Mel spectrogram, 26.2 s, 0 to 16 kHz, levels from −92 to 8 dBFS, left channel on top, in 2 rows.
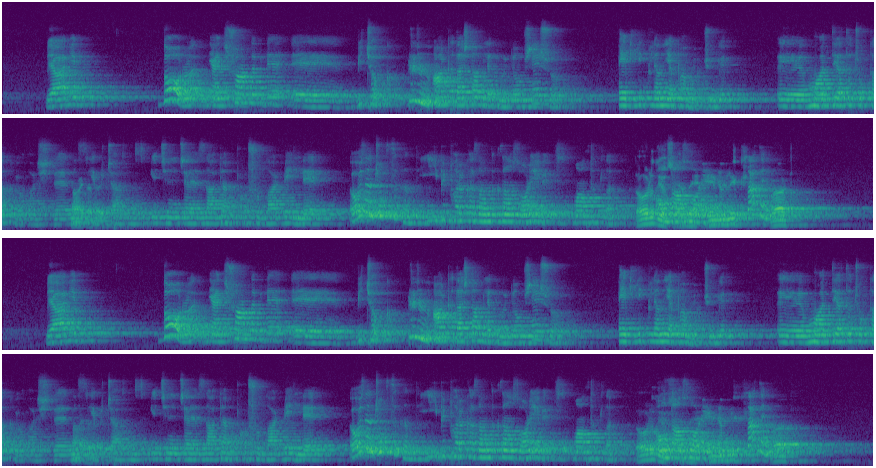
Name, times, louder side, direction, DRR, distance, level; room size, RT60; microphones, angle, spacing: voice 1, 0.7-1.2 2.3-5.6 6.1-8.4 9.2-10.8 11.6-17.8 18.3-22.2 22.9-24.7, equal, 5° right, 0 dB, 0.9 m, -33 dB
voice 2, 14.1-14.7 22.6-24.3 24.6-24.9, left 3 dB, 50° left, 7 dB, 0.4 m, -31 dB
11.0 x 8.1 x 3.0 m, 2.5 s
head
